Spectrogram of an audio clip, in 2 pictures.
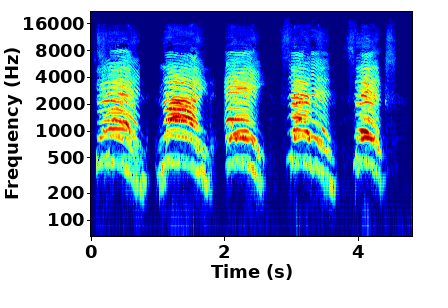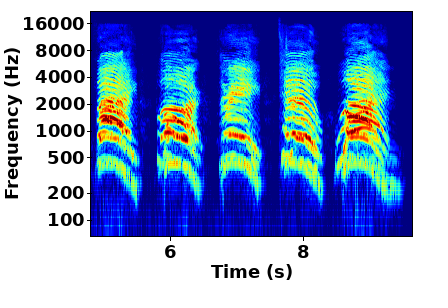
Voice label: Kids Countdown, Human, Kids, Countdown; Talking; Voice; BlastWave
